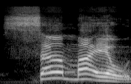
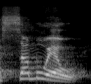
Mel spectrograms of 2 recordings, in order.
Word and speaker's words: Samael: com ele no final ha Satan ou Samael não é Samuel é Samuel Samuel Samael é isso raça Tam ou Samael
